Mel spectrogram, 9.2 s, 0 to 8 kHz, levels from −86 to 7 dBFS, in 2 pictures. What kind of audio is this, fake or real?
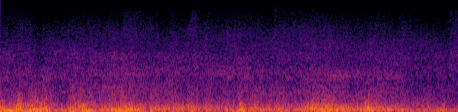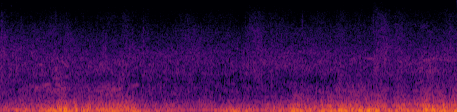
real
